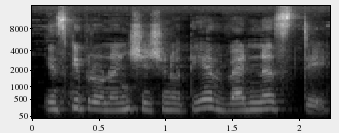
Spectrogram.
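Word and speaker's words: Wednesday: यहां पर डी के साथ नहीं आती है वेडनेसडे को 161 कि इस तरीके से कुछ और वर्ष है जहां पर स्पेलिंग तो लिखी जाती है अल्फाबेट तो लिखा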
